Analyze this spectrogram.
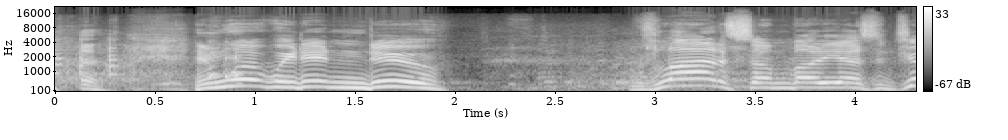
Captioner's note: Chanel and audience laughing; imitating old man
